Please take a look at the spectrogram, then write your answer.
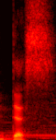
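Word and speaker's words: です: reactivate your voice box, it's easier to say when you just say des. So desu is des, except when it's desu, because people want to pronounce it. A lot of times you'll hear it on the phone as desu. If you listen to the Japanese person talk on the phone, they're always pronouncing their u at the end.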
